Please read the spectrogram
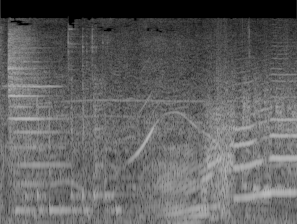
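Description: Cartoon sound-effect cow moo: a pitched call that swoops up and down, then holds steady near the end.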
